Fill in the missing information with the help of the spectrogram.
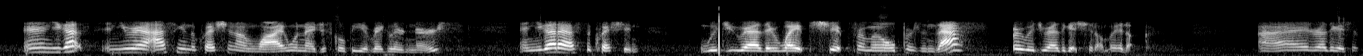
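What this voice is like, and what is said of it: Latina accent. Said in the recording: “the Latina accent”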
